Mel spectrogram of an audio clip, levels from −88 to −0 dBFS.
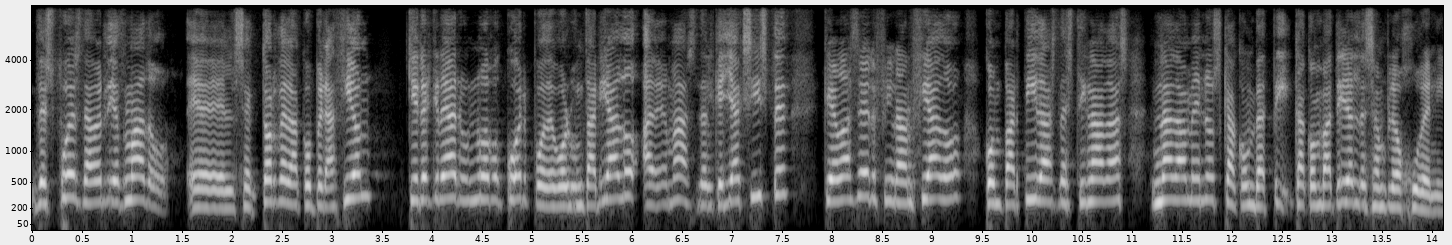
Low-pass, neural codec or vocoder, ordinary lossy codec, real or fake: none; codec, 16 kHz, 2 kbps, FunCodec, trained on Chinese and English, 25 frames a second; none; fake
